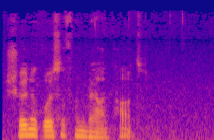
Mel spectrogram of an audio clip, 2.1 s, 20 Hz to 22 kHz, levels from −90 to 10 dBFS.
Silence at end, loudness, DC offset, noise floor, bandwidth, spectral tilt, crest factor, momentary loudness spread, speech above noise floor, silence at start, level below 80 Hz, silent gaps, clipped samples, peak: 0.7 s; -19 LUFS; under 0.1%; -45 dBFS; 17 kHz; -6.5 dB/octave; 20 dB; 13 LU; 27 dB; 0.05 s; -44 dBFS; none; under 0.1%; -2 dBFS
